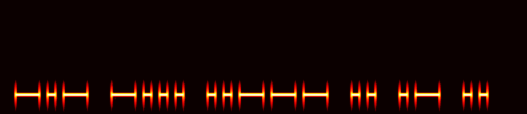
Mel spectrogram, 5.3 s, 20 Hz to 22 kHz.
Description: Morse code, heard as a keyed tone, about 15 wpm, 700 Hz. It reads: KB2IAI
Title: USA Callsign DE Callsign - 6 Characters - 15wpm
